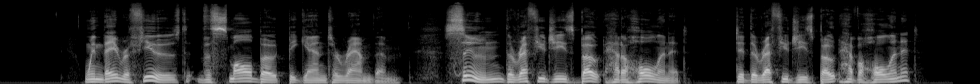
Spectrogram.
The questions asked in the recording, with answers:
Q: Did the refugees' boat have a hole in it?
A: Yes, the refugees' boat had a hole in it.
